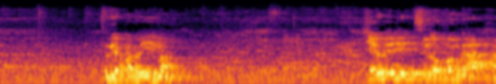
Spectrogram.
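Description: An elderly man speaks into a microphone over loudspeakers.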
